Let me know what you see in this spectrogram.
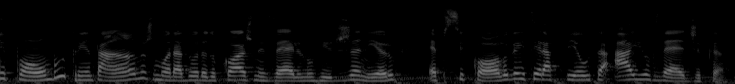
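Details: Adult woman narrator; typical speech.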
